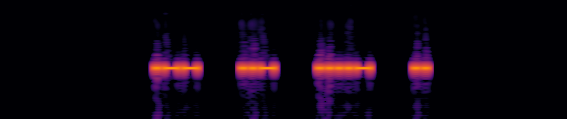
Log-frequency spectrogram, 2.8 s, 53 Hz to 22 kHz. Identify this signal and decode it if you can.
Morse code, heard as a keyed tone, about 50 wpm, spaced as for 28 wpm, 700 Hz. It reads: WU4I
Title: USA Call Signs - 3x Character Spacing - 50wpm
